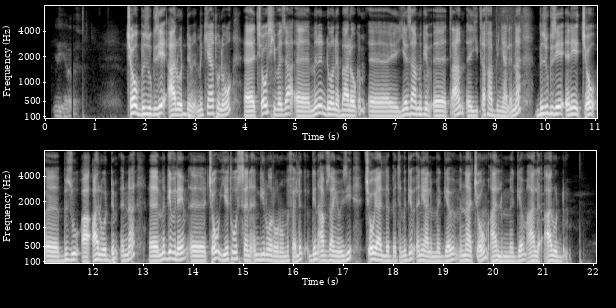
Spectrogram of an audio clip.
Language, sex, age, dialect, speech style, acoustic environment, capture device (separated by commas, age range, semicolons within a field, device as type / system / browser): Amharic, male, 18-24, Ethiopia - Addis Ababa, tired, nature, desktop / Linux / Chrome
